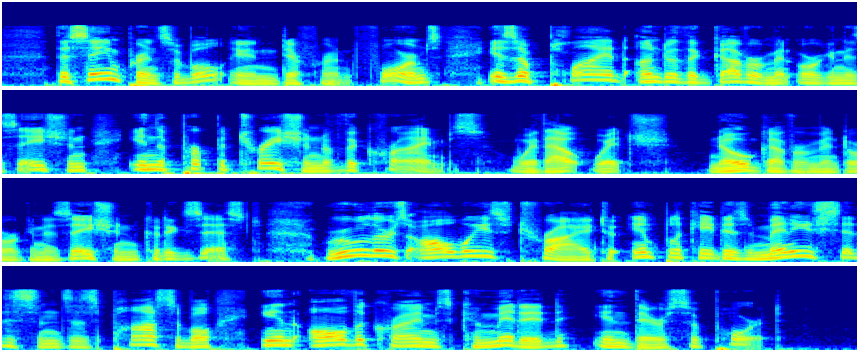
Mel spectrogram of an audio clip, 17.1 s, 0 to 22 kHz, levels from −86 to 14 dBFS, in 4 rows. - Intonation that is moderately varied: No, wide, 7.7 semitones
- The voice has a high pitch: No, low, 135 Hz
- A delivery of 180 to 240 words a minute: No, average, 150 wpm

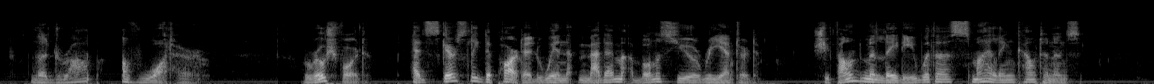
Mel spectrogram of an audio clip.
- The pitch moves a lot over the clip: Yes, wide, 5.9 semitones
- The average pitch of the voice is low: Yes, low, 100 Hz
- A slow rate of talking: Yes, slow, 105 wpm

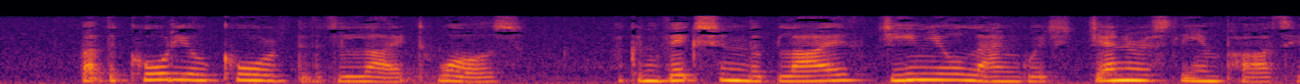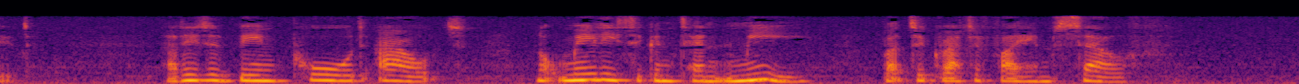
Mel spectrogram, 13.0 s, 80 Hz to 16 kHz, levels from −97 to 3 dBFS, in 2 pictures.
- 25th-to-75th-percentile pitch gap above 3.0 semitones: No, average, 2.7 semitones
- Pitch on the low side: No, high, 230 Hz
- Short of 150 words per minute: Yes, average, 140 wpm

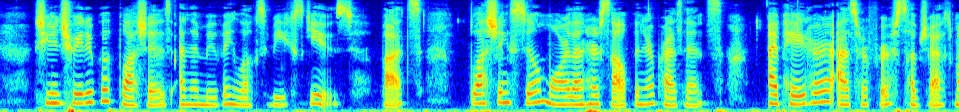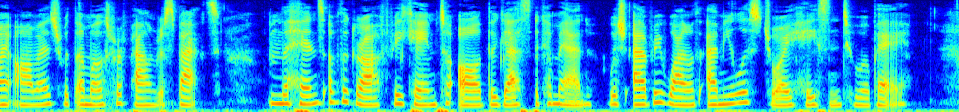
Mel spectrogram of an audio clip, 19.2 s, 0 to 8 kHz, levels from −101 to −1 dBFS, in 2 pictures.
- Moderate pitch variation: Yes, average, 3.2 semitones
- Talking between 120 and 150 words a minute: No, average, 180 wpm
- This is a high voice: Yes, high, 215 Hz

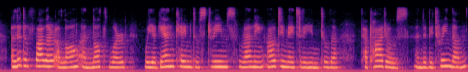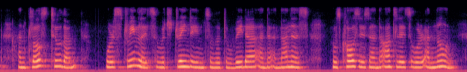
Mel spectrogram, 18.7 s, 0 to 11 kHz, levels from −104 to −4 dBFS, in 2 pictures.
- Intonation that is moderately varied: No, narrow, 2.1 semitones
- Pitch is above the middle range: Yes, high, 240 Hz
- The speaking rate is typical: No, slow, 120 wpm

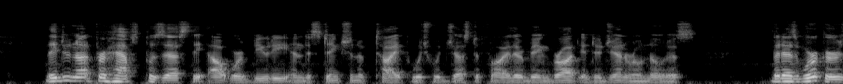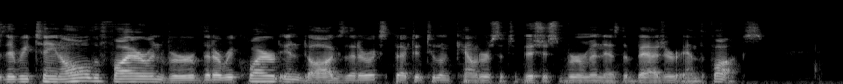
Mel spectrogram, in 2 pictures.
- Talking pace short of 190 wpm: Yes, average, 180 wpm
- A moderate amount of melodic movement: No, wide, 7.0 semitones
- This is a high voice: No, low, 100 Hz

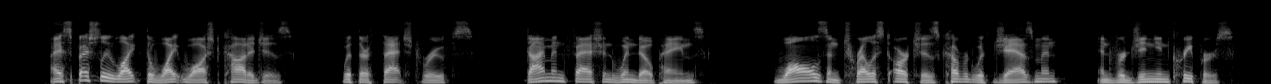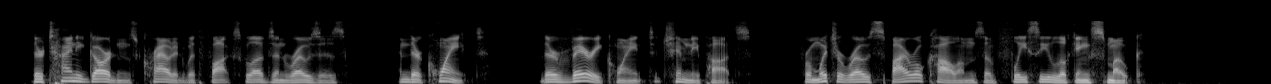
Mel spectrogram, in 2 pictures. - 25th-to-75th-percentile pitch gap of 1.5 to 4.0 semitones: No, average, 4.8 semitones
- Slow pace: Yes, slow, 115 wpm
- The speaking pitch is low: Yes, low, 105 Hz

